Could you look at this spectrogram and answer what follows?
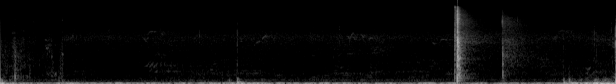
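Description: An arrow is shot at an outdoor 3D archery course and strikes another arrow already in the target, giving one sharp crack amid quiet outdoor ambience and a few faint knocks.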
